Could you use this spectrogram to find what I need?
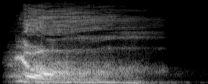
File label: Male Faceless Death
